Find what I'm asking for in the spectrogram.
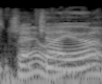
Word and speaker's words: Cheshire: Cheshire.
